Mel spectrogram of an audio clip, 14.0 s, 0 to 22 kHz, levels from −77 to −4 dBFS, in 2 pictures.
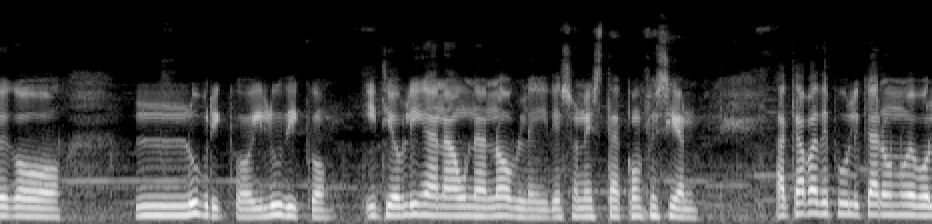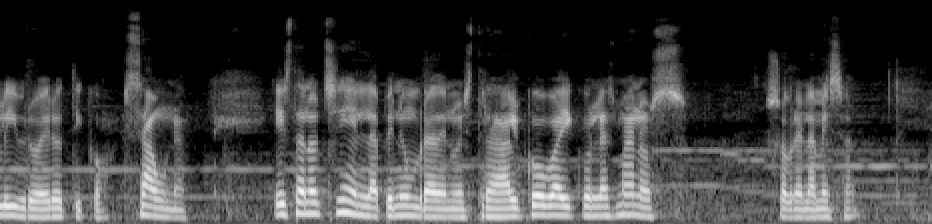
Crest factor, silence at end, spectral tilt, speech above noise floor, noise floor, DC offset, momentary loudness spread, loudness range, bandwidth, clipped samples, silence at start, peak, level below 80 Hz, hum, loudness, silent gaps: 14 dB; 0 s; -7 dB/octave; 22 dB; -36 dBFS; 0.2%; 14 LU; 2 LU; 15.5 kHz; under 0.1%; 0 s; 0 dBFS; -54 dBFS; none; -15 LUFS; none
